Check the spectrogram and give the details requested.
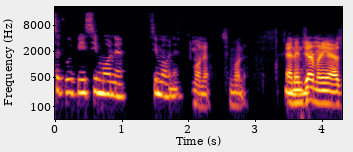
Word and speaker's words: Simone: when they speak spanish it's mostly simone so it's without the e at the end but the way the dutch people will pronounce it would be simone simone and in germany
